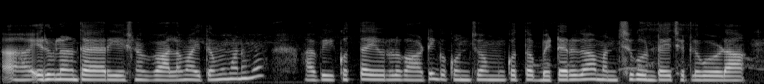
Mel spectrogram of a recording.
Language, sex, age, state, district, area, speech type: Telugu, female, 18-30, Telangana, Yadadri Bhuvanagiri, rural, spontaneous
